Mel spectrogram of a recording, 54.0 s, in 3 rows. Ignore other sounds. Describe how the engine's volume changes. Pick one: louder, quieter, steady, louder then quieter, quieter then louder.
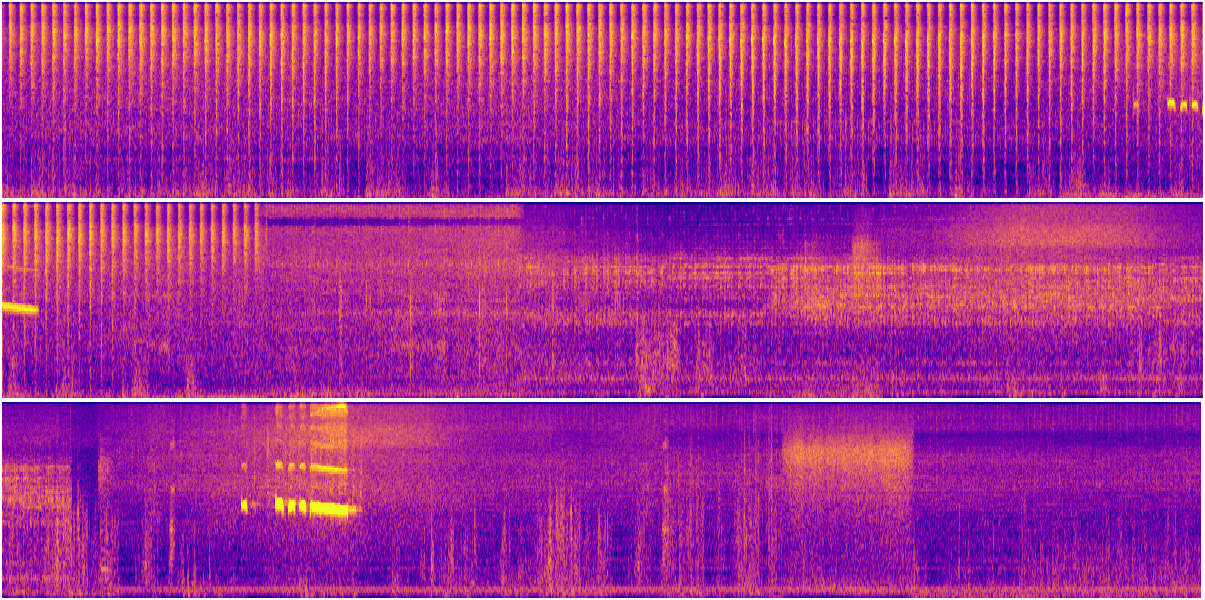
steady.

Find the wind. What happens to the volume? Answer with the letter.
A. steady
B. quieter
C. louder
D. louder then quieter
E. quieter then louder
A.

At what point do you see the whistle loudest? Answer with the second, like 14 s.
41 s.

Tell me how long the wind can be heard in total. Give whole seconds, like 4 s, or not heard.
54 s.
